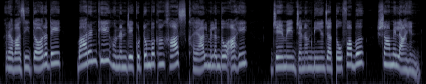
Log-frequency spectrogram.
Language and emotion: Sindhi, neutral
